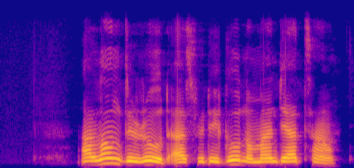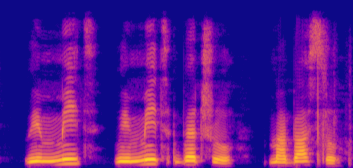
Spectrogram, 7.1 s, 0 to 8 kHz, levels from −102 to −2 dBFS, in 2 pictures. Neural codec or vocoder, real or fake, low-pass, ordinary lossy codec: none; real; 7.2 kHz; none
